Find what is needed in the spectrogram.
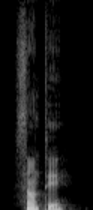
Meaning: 1. synthesizer 2. artificial turf
- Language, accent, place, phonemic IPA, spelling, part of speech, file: French, France, Lyon, /sɛ̃.te/, synthé, noun, LL-Q150 (fra)-synthé.wav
